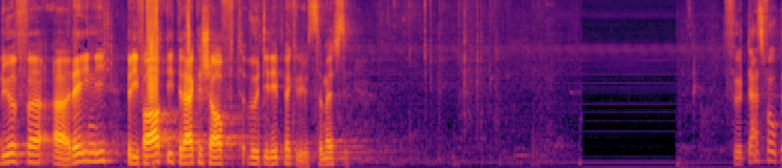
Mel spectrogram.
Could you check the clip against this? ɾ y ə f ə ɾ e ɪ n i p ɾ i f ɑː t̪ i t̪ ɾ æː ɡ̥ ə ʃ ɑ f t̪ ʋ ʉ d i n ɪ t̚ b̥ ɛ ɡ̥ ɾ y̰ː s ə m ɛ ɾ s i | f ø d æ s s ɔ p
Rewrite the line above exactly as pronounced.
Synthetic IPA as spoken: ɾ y ə f ə ɾ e ɪ n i p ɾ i f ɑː t̪ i t̪ ɾ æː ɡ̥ ə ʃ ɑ f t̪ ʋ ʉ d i n ɪ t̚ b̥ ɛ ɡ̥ ɾ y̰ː s ə m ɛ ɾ s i | f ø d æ s f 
